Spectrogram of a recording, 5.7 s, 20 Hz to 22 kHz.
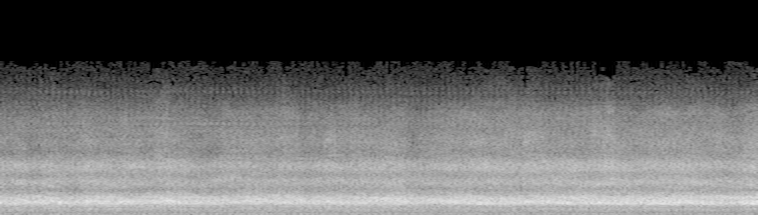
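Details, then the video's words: Winter flock of crows in Minneapolis, MN, recorded February 20, 2020: harsh caws pile over one another in a ceaseless noisy chorus that swells a little toward the end. "A Murder of Crows"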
